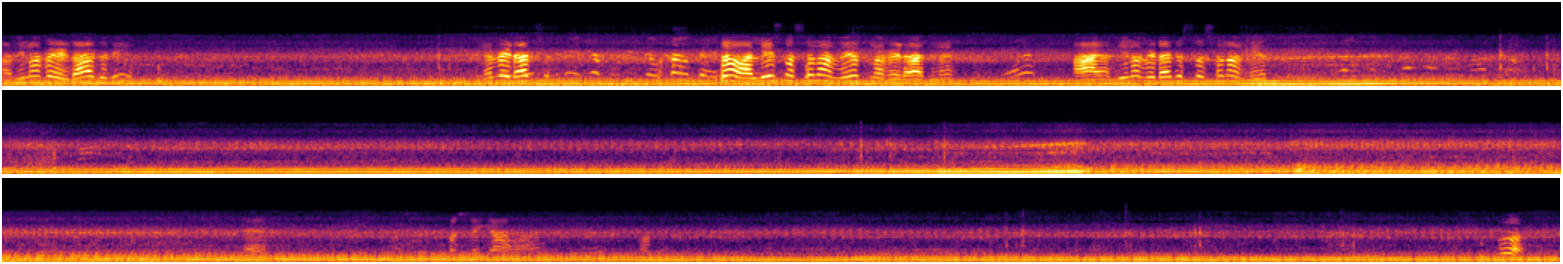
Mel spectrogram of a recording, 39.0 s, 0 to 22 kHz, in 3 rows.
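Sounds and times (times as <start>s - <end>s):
motorcycle engine running: 0.0s - 38.9s.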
